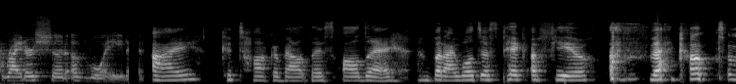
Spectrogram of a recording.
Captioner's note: chuckles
